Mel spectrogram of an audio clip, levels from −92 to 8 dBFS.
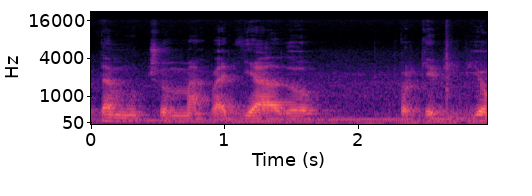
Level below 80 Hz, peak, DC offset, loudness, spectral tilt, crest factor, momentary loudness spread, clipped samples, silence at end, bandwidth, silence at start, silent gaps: -50 dBFS; -10 dBFS; under 0.1%; -28 LUFS; -6.5 dB/octave; 18 dB; 16 LU; under 0.1%; 0 s; 17 kHz; 0 s; none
